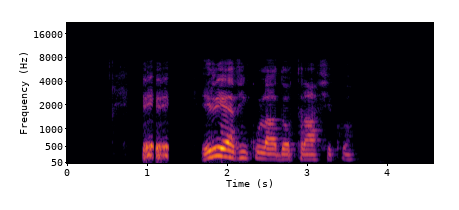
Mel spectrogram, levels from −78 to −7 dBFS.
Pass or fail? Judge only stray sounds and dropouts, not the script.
fail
